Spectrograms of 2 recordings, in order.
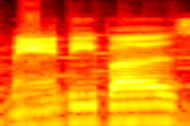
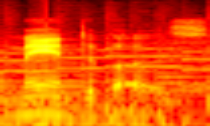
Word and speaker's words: Mandibuzz: guess i should elaborate i don't pronounce this mandy buzz i pronounce it mandibuzz so i don't think of it as mandy i think it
